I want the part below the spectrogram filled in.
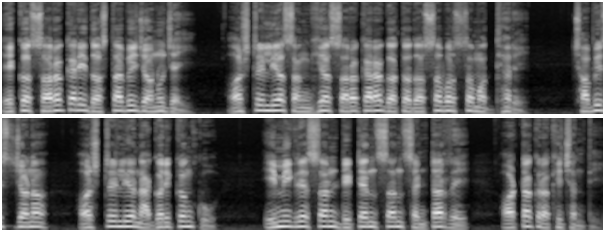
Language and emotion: Odia, neutral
